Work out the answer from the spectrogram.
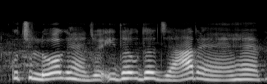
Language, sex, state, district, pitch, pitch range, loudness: Hindi, female, Jharkhand, Garhwa, 245 Hz, 215-275 Hz, -15 LUFS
